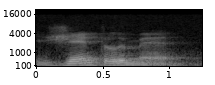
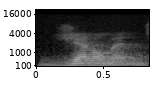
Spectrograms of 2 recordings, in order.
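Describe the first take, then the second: First: It is said the way Brazilian learners say it. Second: It is said with a native English pronunciation. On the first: The speaker calls it wrong. "many Brazilians say gentleman or something like that" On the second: The speaker calls it right. "the pronunciation is gentlemen"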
